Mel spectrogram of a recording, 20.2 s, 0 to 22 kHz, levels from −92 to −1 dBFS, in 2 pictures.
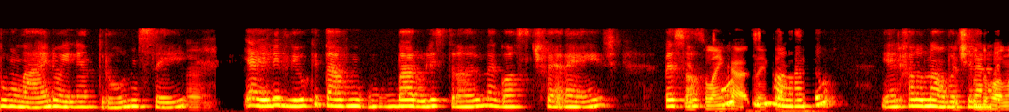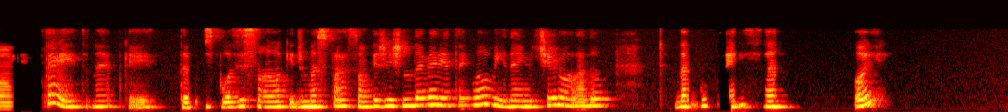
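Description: At 2.17 to 2.42 s the room sound falls away, dropping by about 33 dB at its deepest. This is background gated by the echo canceller. It clamped the microphone while the loudspeaker played, then released it.

At 7.13 to 8.18 s, 9.81 to 10.48 s, and briefly at 17.28 to 17.41 s, the speech dips hard and breaks up, by around 40 dB at worst. The likely cause is speech suppressed in double talk. The canceller mistook the talker for echo.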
